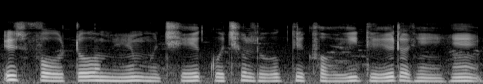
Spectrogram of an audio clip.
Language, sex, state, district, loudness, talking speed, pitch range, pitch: Hindi, female, Madhya Pradesh, Katni, -19 LUFS, 125 wpm, 160-180 Hz, 170 Hz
